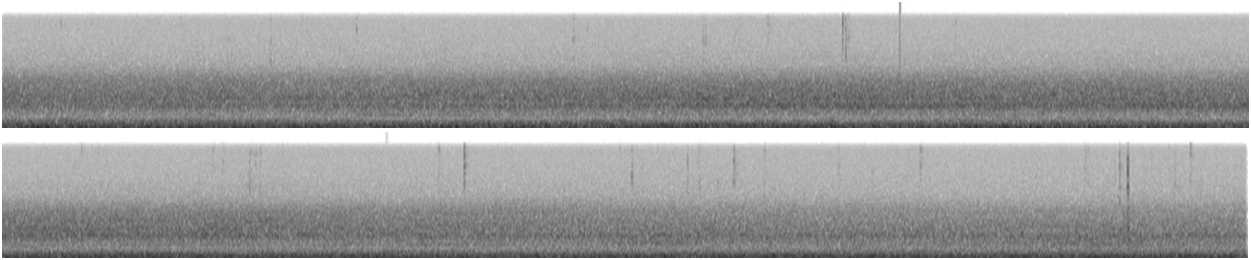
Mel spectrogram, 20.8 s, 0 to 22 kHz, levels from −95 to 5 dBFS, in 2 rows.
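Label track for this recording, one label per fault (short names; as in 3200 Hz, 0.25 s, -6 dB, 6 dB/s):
7.490000	7.490000	pop -8 dBFS
13.600000	13.610000	gap 5.5 ms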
